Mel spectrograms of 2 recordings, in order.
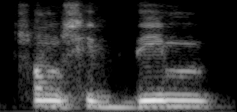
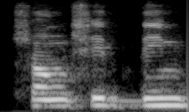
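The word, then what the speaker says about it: संसिद्धिम्: তাহলে অনুষ্কার থাকলে কি হবে, ম উচ্চারণ হবে। আমরা বললাম না, সংসিদ্ধিম, ম, ম, পরমাম, ম, ম, ঠিক আছে, সংসিদ্ধিম পরমাম গতাহা, গতাহা, এটা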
